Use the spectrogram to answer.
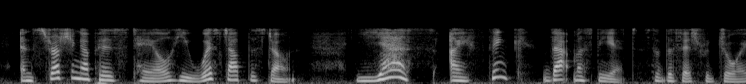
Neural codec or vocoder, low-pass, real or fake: none; 5.4 kHz; real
